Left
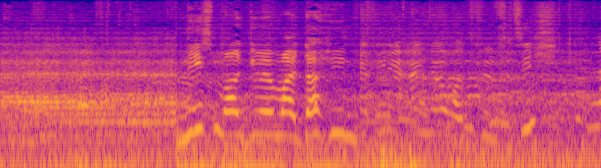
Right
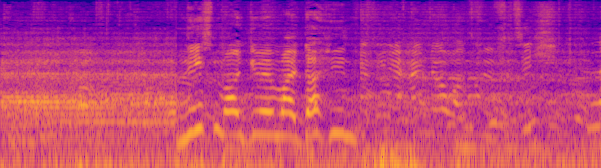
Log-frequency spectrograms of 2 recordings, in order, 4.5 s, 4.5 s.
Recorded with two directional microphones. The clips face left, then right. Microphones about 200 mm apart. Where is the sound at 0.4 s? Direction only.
10° left (ahead or behind).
